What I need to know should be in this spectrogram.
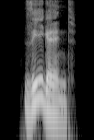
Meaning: present participle of segeln
- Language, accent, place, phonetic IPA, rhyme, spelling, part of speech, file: German, Germany, Berlin, [ˈzeːɡl̩nt], -eːɡl̩nt, segelnd, verb, De-segelnd.ogg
